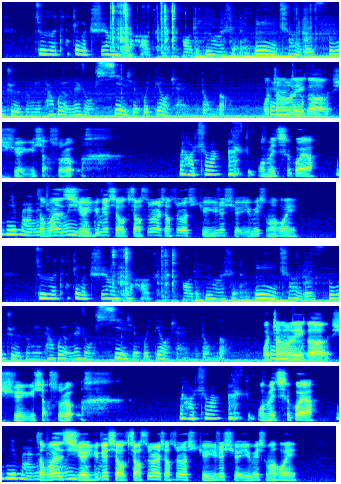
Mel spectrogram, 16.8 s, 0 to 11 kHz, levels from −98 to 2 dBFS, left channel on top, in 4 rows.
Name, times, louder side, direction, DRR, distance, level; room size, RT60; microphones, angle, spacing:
voice 1, 0.4-1.9 2.2-7.1 7.5-8.0 10.6-11.6 12.6-13.9, equal, 10° left, 0.3 m, -48 dB
sound 1, 1.3-8.5, left 6 dB, 80° left, 0.4 m, -46 dB
voice 2, 7.5-9.9 11.6-12.3 13.1-16.3, right 6 dB, 75° right, 0.6 m, -42 dB
3.5 x 2.4 x 4.1 m
head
